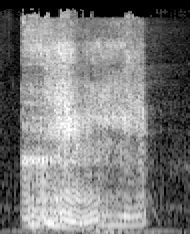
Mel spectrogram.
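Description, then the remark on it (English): A loud, buzzy fart imitation made with the mouth, one sustained blast just over a second long with a wobbling pitch, on its own with no talking. “Probably made the loudest, wildest fart ever.”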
